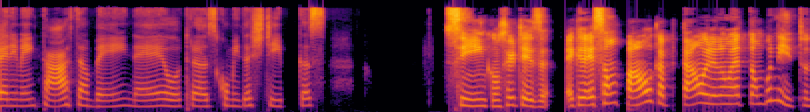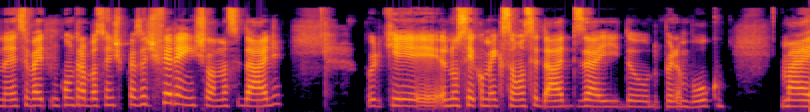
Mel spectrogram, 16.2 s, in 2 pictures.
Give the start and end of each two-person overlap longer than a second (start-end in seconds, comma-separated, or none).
none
